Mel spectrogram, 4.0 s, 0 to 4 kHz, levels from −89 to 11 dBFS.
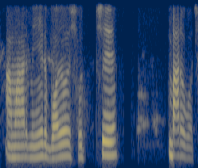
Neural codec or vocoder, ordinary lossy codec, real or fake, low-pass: none; none; real; 3.6 kHz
